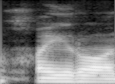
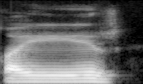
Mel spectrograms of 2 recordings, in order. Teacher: خی میں یا لین دوبارہ ہے اور اس کے بعد رکنے کی علامت ہے لہٰذا خیرا نہیں بلکہ خیر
